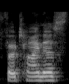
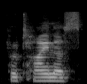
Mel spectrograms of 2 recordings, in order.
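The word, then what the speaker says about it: Photinus: Um, there is a technical word in here called, and I'm probably mispronouncing it, so you're the Latin, but it's fotinus, the um the the the scientific word for firefly.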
